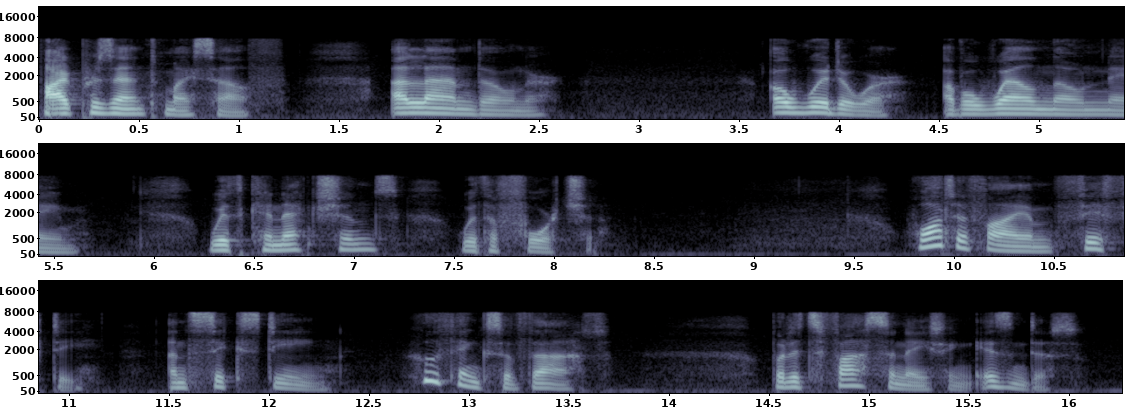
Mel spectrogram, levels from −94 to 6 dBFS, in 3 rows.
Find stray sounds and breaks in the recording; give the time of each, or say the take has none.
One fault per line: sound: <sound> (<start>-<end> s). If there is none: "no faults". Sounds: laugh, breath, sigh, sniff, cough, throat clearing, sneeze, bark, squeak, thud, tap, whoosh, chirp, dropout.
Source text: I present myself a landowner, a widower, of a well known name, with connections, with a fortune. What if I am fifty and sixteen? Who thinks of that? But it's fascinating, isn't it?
no faults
